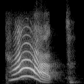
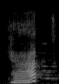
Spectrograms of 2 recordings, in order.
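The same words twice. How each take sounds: First: The word is said in a loud voice. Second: The word is said in a soft, quiet voice. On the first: "to my loud voice" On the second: "from the soft voice"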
